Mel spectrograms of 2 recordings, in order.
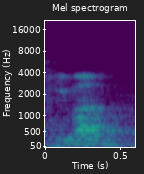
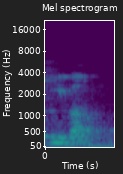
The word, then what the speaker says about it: Kiva: A lot of you are familiar with Kiva, or Kiva, and she'll tell us how to pronounce it properly. Got it, Kiva. Kiva. Make it your own. Say it however you wish.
